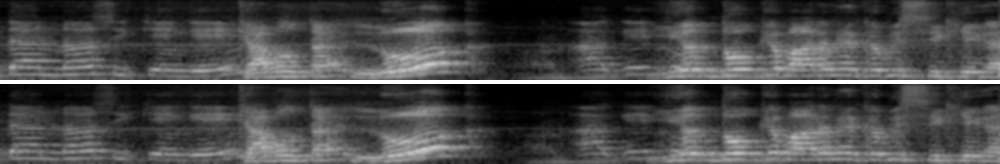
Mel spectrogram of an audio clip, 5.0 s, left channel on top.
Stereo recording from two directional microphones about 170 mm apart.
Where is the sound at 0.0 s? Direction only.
35° left (ahead or behind).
